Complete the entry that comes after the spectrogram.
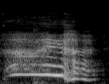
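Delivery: high honking fake sob, half laughing; fake crying. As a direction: ham up a goose-like cry. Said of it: "I sound like a goose crying".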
